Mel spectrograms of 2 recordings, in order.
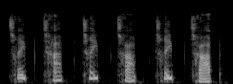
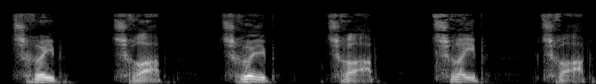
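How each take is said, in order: First: Small, high and soft steps; soft little trip trap of the smallest goat; light high tripping. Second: Slow, spaced, heavy steps; big goat stomping slowly over the bridge. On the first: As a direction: tiptoe the words like a tiny goat. Smallest goat crosses the bridge. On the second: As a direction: stamp each word like big hooves. Biggest goat stomps across. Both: Acted.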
